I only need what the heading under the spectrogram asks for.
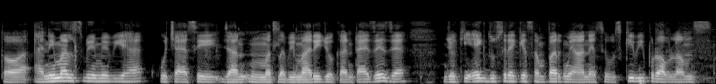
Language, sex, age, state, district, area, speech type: Urdu, male, 60+, Bihar, Darbhanga, rural, spontaneous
